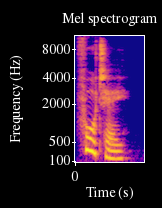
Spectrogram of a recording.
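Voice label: "forte", English, British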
